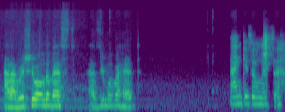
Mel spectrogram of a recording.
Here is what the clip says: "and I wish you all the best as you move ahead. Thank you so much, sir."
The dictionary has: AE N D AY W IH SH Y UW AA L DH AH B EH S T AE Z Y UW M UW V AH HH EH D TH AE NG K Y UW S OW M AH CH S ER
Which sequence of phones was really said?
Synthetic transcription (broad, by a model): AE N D AY W IH SH Y UW AA L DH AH B EH S T AE Z Y UW M UW V AH HH EH D T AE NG K Y UW S OW M AH CH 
